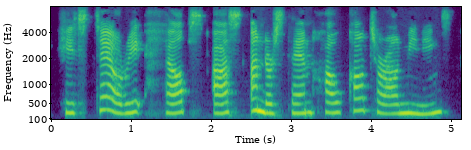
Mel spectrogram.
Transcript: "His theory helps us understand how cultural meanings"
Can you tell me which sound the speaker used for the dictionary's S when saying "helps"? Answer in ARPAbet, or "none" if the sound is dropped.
S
